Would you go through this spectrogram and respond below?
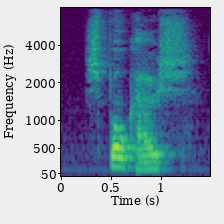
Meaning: haunted house (both for rides in fairgrounds or amusement parks and houses said to be haunted according to superstition)
- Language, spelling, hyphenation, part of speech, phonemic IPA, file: Dutch, spookhuis, spook‧huis, noun, /ˈspoːk.ɦœy̯s/, Nl-spookhuis.ogg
